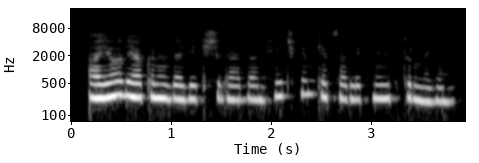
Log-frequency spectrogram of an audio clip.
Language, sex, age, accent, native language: Uzbek, female, under 19, Andijon, Uzbek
